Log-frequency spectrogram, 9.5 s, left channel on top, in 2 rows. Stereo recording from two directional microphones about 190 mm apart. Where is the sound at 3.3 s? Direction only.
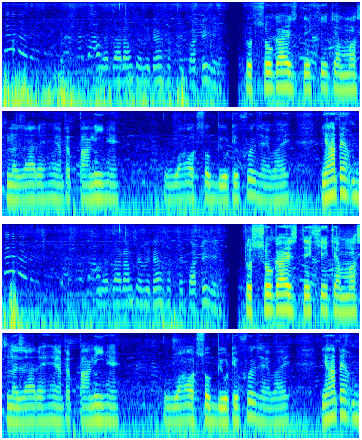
Centre (ahead or behind).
